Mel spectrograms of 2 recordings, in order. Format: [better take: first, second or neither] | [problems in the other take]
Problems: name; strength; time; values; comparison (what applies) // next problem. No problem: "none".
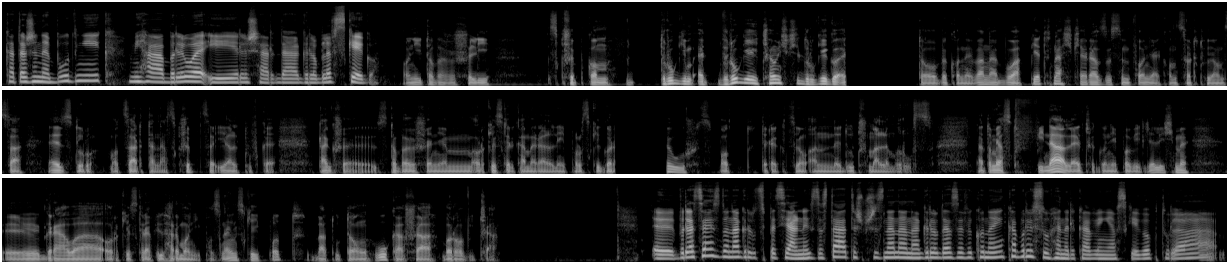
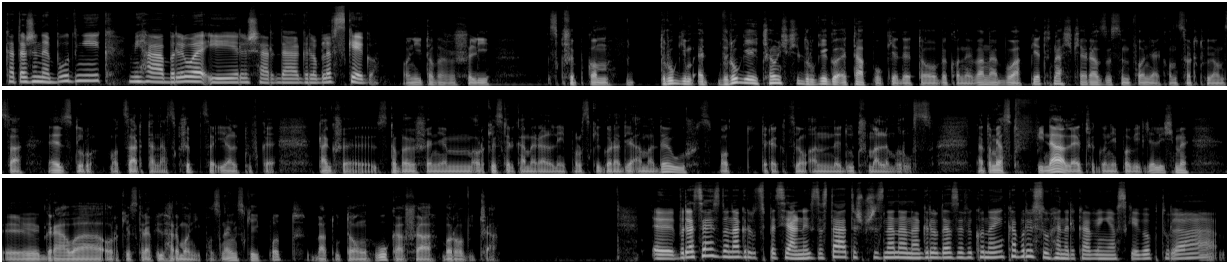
second | audio cutting out; at 8.5 s for 0.5 s and at 18 s for 0.5 s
